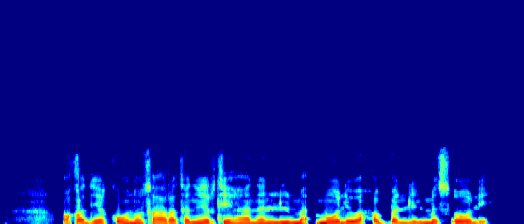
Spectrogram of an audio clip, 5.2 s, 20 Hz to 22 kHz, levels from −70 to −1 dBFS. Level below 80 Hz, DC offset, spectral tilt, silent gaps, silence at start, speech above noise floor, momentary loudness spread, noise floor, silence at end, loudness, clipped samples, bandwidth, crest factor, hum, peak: -48 dBFS; under 0.1%; -8.5 dB/octave; none; 0.65 s; 32 dB; 5 LU; -45 dBFS; 0.4 s; -15 LUFS; under 0.1%; 7.2 kHz; 12 dB; none; -2 dBFS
